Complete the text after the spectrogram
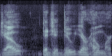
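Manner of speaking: sports announcer style. Acting out someone's dad coming home from work, Jack Buck voice. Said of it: "Jack Buck is your dad with that voice".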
